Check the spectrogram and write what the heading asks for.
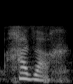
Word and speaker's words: Hazak: 那我觉得是 Hazak，然后因为它两个连着念，它有一个升调，一个降调。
